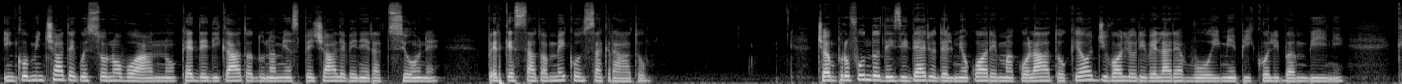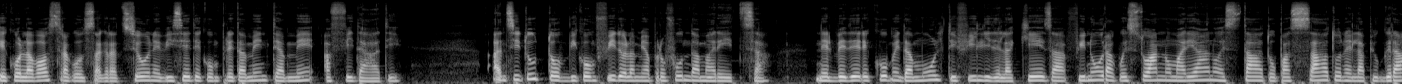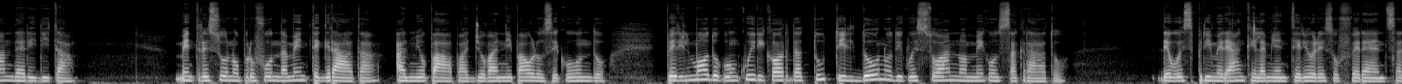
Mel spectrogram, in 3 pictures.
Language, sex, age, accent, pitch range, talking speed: Italian, female, 50-69, native, 155-185 Hz, 150 wpm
